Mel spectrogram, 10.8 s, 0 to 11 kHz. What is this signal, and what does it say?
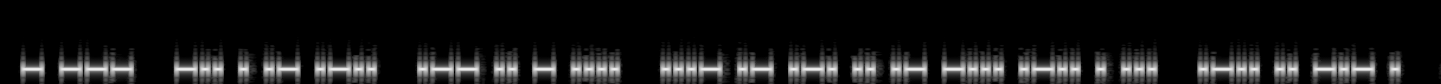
Morse code, heard as a keyed tone, about 25 wpm, 600 Hz. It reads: TO DEAL WITH VARIABLES LIKE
